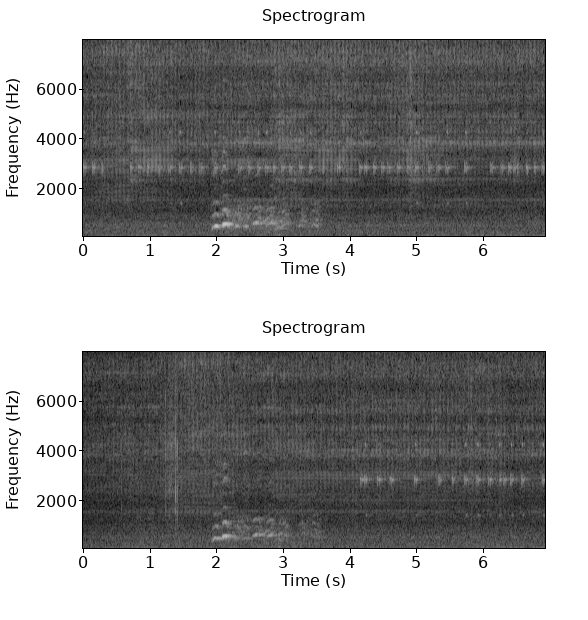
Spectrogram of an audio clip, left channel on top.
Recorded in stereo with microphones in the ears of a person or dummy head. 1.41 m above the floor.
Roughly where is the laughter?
Left.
